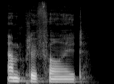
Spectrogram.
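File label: "amplified", British English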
